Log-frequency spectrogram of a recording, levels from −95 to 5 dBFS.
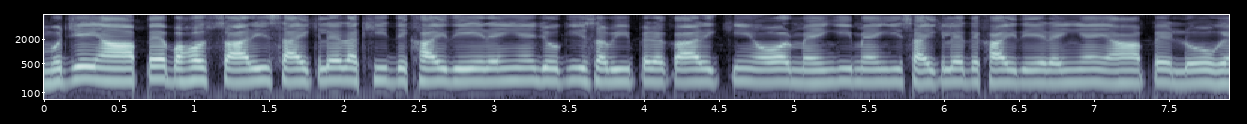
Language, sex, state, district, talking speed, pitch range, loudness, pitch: Hindi, male, Punjab, Kapurthala, 210 wpm, 180-195 Hz, -18 LUFS, 185 Hz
